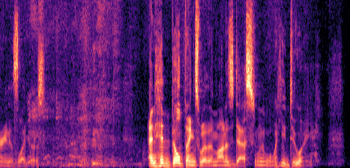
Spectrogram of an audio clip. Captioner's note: laugh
